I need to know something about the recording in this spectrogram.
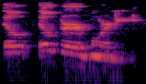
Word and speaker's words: Ilvermorny: Is it like Ilver or is that IL? IL, yeah. Yeah, it's IL. Ilvermorny. Yeah.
